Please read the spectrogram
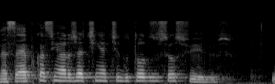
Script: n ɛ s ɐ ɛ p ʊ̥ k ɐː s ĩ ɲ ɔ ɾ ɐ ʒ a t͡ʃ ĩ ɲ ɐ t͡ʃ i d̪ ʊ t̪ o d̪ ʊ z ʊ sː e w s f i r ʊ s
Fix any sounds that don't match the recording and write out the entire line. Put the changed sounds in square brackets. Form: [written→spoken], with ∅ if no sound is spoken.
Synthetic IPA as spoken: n ɛ s ɐ ɛ p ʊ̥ k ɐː s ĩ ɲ ɔ ɾ ɐ ʒ a t͡ʃ ĩ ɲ ɐ t͡ʃ i d̪ ʊ t̪ o d̪ ʊ z ʊ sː e w s f i [r→ʎ] ʊ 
